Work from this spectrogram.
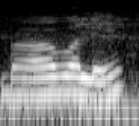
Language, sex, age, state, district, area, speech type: Bengali, female, 45-60, West Bengal, Uttar Dinajpur, urban, spontaneous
